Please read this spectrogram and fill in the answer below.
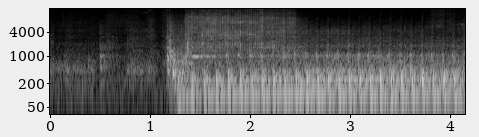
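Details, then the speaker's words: Abandoned Kawasaki KLR 250 single, sat unrun perhaps over 10 years, new fuel line and filter, on choke: cranking, then catches into an even thumping idle about three beats a second; starts and idles normally, throttle suspected faulty. "Can't believe it started."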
